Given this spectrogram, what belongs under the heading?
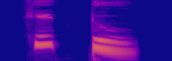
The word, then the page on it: ಗಿಟ್ಟು: kannada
